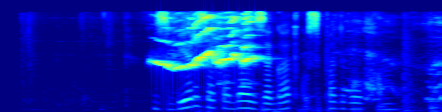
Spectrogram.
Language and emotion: Russian, neutral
